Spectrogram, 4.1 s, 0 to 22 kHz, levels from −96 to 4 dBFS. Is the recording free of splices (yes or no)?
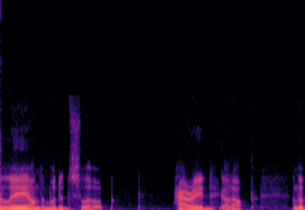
no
